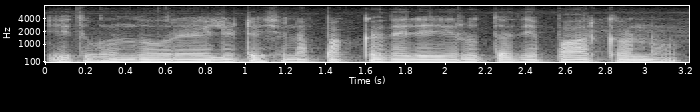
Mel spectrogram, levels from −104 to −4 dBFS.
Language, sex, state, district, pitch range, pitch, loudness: Kannada, male, Karnataka, Koppal, 100-110 Hz, 105 Hz, -17 LUFS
